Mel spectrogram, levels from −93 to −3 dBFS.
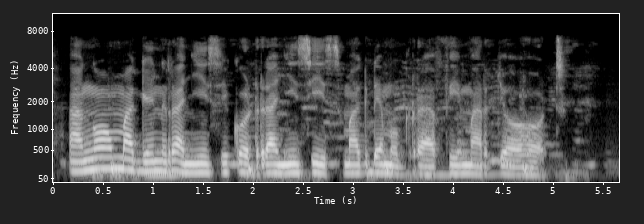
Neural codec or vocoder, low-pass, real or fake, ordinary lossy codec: none; 7.2 kHz; real; MP3, 64 kbps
